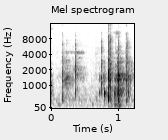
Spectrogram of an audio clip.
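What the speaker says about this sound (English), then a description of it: "So here I am typing just root" Quick keystrokes on a computer keyboard as a short password is entered during a Windows software setup, a brief cluster of soft, close clicks with a pause before a faster burst.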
